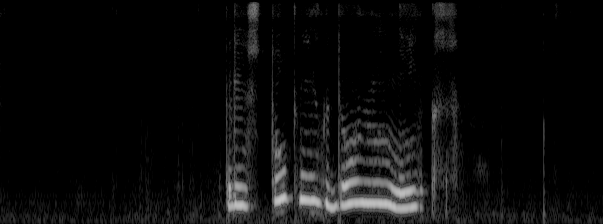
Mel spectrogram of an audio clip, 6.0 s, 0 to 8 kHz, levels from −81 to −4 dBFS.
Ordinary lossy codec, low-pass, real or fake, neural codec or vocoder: none; none; fake; codec, 16 kHz, 2 kbps, FreqCodec, smaller model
